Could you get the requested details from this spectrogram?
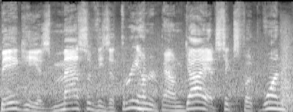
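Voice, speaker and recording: With lively intonation, a man talks in a raised, projected voice at a fairly quick pace over noticeable background noise. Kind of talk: wrestling play-by-play commentary. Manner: conversational, rambling.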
